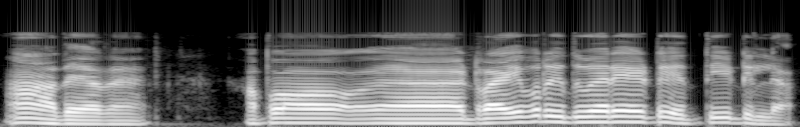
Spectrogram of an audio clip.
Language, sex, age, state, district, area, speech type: Malayalam, male, 45-60, Kerala, Kozhikode, urban, spontaneous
